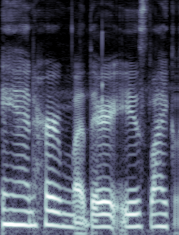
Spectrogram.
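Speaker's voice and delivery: ordinary talk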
